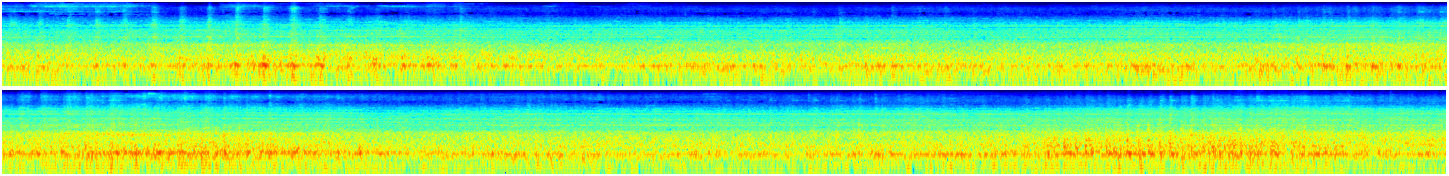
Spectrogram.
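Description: Parcel vans of a long passenger-stock train rolling past at speed: a steady rumble of wheels on rail with rapid clickety-clack. It swells around the middle and again near the end.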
